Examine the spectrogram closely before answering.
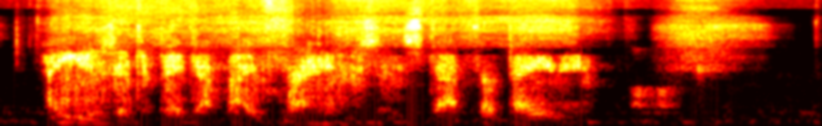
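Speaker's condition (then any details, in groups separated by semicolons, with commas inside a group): Laryngectomy; presses on neck daily to talk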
